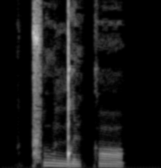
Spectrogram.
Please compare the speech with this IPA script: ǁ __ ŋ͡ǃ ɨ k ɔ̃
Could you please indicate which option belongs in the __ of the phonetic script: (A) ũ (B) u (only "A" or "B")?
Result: B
